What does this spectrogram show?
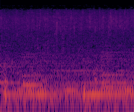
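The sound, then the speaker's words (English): Steady rain falls on a misty, rainy day over a hotel pool, hissing evenly throughout, a continuous wash of fine patter, with a low droning hum running underneath. No one speaks. “No one's in our Fairfield Inn's pool on this rainy day.”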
